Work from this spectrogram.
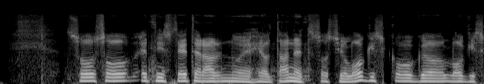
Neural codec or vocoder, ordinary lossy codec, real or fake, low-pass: none; none; real; 10.8 kHz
